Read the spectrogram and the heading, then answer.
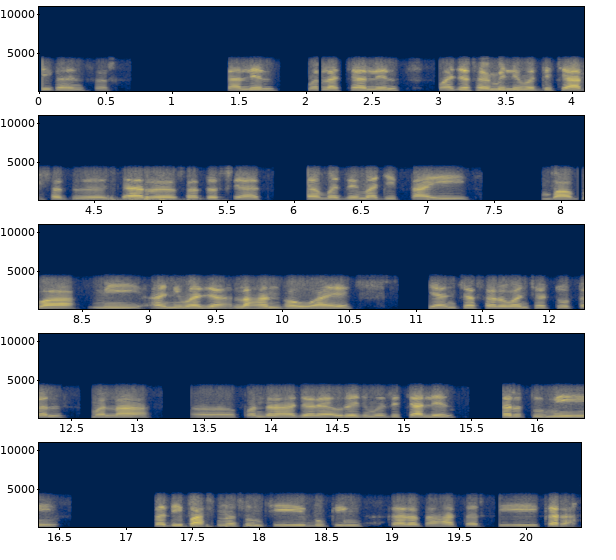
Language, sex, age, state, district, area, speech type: Marathi, male, 18-30, Maharashtra, Nagpur, rural, conversation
